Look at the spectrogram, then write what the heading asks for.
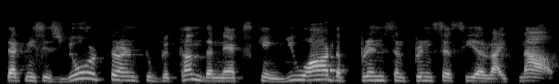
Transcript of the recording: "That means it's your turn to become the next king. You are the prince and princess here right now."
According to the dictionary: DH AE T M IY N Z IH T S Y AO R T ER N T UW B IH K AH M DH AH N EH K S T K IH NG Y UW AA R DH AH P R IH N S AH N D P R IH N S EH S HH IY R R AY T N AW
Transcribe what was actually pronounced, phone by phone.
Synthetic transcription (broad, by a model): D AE T M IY N S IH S Y AO R T ER N T UW B IH K AH M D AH N EH K S T K IH NG Y UW AA R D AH P R IH N S AH N D P R IH N S EH S HH IY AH R AY T N AW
